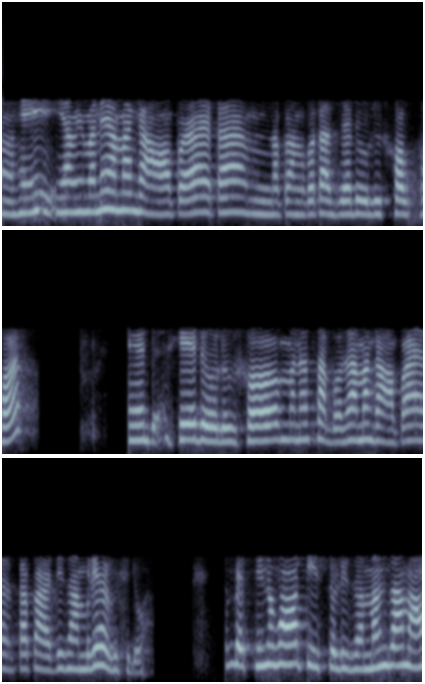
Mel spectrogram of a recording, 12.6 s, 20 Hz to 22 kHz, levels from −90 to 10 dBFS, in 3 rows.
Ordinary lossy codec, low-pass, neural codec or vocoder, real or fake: none; 3.6 kHz; autoencoder, 48 kHz, 128 numbers a frame, DAC-VAE, trained on Japanese speech; fake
